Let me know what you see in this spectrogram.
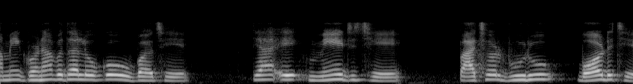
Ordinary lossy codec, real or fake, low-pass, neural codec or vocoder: none; fake; 7.2 kHz; codec, 16 kHz in and 24 kHz out, 0.9 kbps, LongCat-Audio-Codec, fine tuned four codebook decoder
